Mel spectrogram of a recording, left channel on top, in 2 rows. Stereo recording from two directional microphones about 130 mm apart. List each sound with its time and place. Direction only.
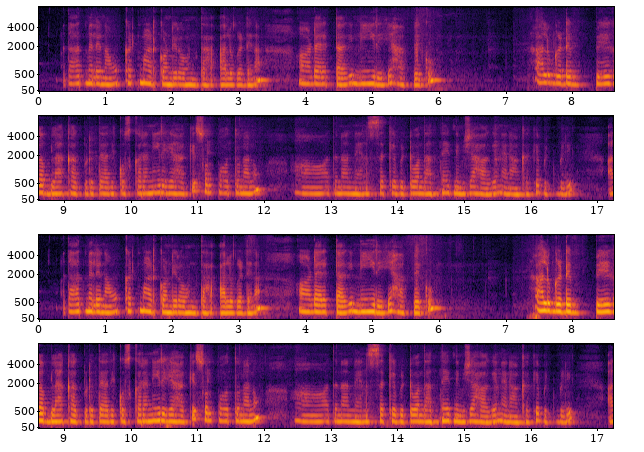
0.3 s speech: 30° right (ahead or behind)
0.9 s speech: 15° right (ahead or behind)
2.4 s a woman's voice: 30° right (ahead or behind)
7.4 s a woman's voice: 70° right (ahead or behind)
7.9 s a woman's voice: 35° right (ahead or behind)
10.5 s speech: 50° right (ahead or behind)
10.8 s a woman's voice: 20° right (ahead or behind); by 14.1 s 35° right (ahead or behind)
14.2 s a woman's voice: 20° right (ahead or behind)
14.8 s a woman's voice: 15° right (ahead or behind)
16.0 s a woman's voice: 20° right (ahead or behind)
17.2 s a sound: 30° right (ahead or behind)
